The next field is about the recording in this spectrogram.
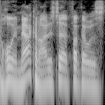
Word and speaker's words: Mackinac: Did you call it Mackinac? – Mackinac. – Is that how you pronounce it? – That's how you pronounce Mackinac.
